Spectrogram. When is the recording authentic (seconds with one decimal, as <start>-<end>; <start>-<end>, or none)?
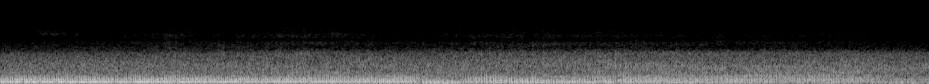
0.0-2.6; 3.1-6.9; 7.8-9.3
